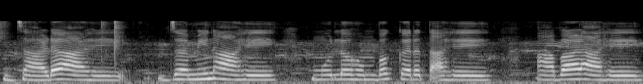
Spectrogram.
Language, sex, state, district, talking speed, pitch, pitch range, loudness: Marathi, female, Maharashtra, Mumbai Suburban, 95 wpm, 220 Hz, 205-230 Hz, -15 LUFS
